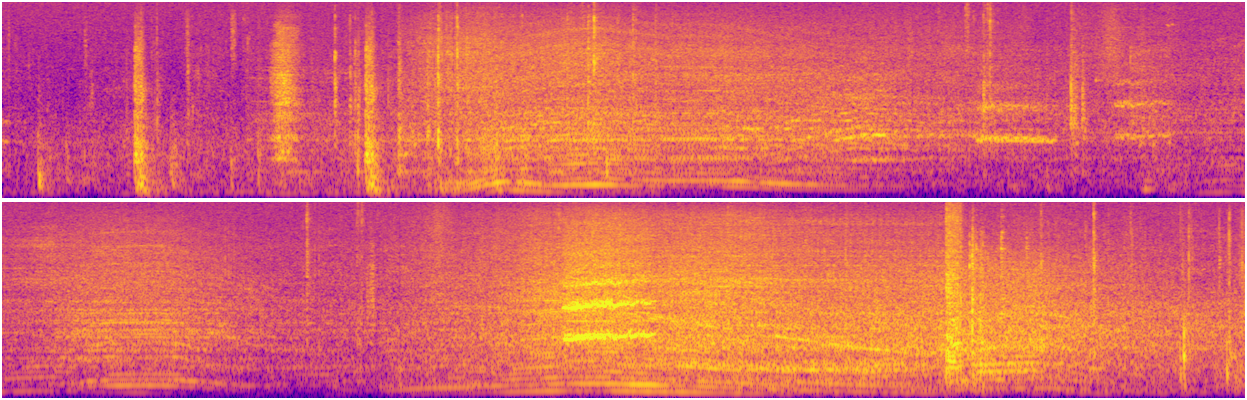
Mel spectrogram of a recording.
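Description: A car drives hard with engine revs rising and falling in repeated sweeps, punctuated by sharp knocks and brief tyre squeals, loud and close throughout with no talking.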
